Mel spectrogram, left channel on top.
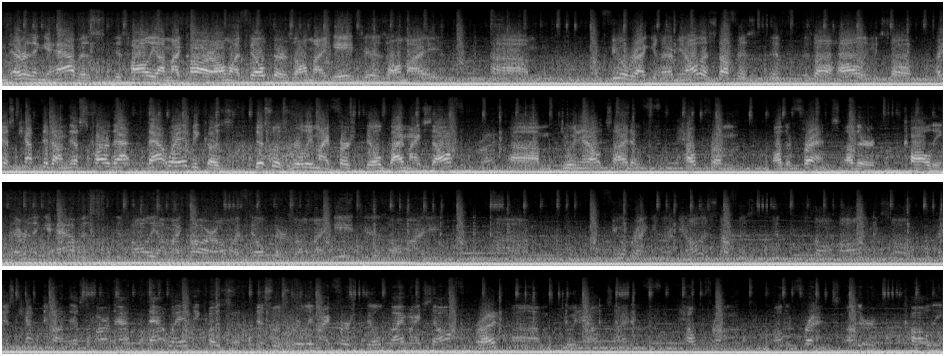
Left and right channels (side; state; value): both; normal; correlation 0.91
